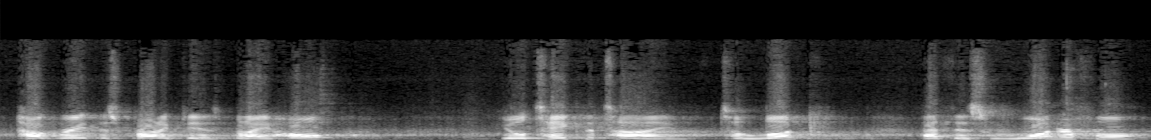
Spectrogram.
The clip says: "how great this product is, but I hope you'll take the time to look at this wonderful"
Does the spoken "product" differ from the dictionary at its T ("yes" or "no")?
no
